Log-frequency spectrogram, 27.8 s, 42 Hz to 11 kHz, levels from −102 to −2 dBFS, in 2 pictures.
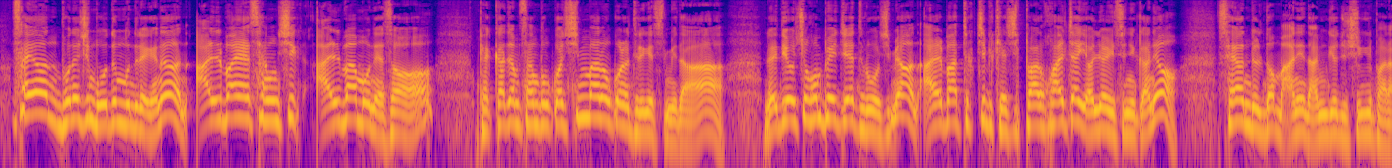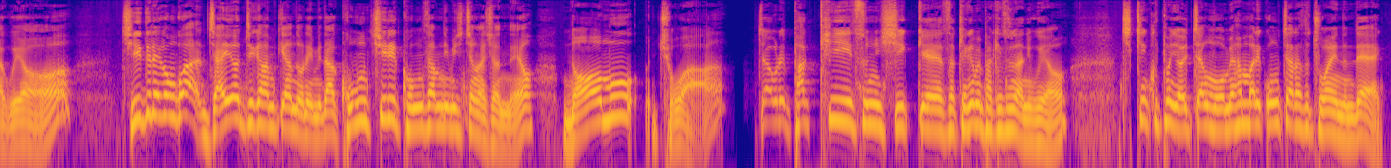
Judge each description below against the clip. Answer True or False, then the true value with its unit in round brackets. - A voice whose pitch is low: False (175 Hz)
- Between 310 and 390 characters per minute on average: True (345 characters per minute)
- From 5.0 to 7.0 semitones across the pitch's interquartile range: True (5.3 semitones)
